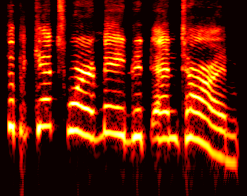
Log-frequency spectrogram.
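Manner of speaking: high-pitched mock French accent; attempted French accent. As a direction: put on a silly, high French voice. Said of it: "French accent".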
